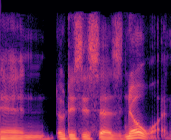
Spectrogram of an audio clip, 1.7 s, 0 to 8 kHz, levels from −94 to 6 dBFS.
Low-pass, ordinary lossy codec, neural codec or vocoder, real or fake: 7.2 kHz; MP3, 64 kbps; none; real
